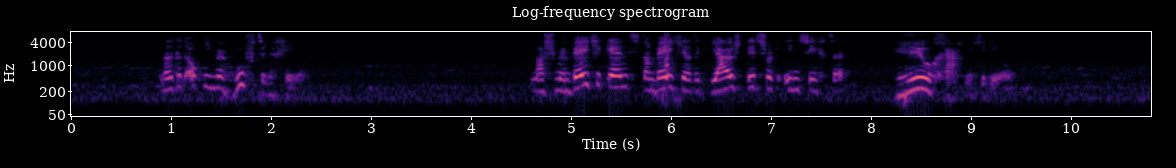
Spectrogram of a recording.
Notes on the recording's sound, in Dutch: opgenomen in de auto dus matige geluid!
